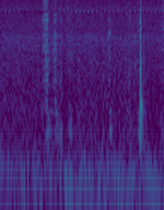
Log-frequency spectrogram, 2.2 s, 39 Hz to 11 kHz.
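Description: A few light clicks of a loaded pistol magazine and .380 cartridges being handled at a CZ 83 pistol, the sharpest click near the end, over a low steady rumble.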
